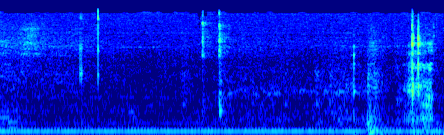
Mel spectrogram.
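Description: Near silence: a faint steady low hum with a few faint computer mouse clicks.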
